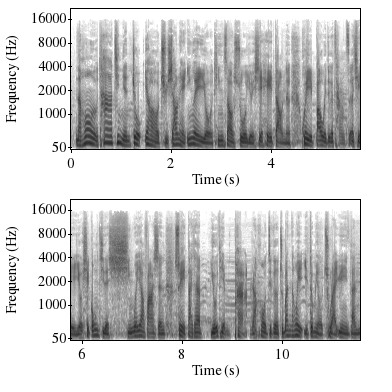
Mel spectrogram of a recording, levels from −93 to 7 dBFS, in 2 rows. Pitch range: 110-160 Hz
